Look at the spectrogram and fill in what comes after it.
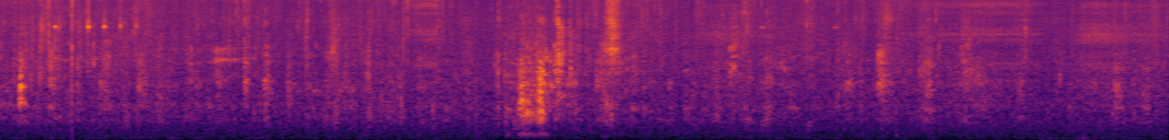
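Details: Dog during training in Vestfjellet, a mountain area; a single short, rough bark bursts out midway through, with soft whimper-like sounds and faint clicking and rustling around it in an otherwise quiet outdoor setting.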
